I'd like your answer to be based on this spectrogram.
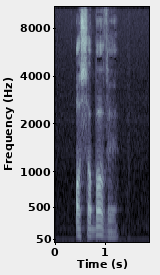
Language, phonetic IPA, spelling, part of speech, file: Polish, [ˌɔsɔˈbɔvɨ], osobowy, adjective / noun, Pl-osobowy.ogg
